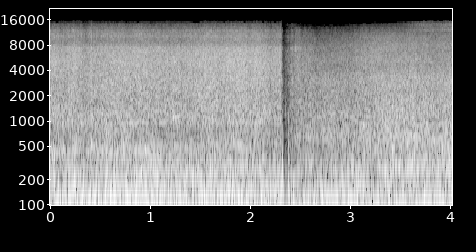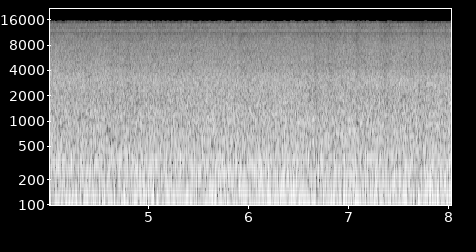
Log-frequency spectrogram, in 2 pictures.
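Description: Loud, steady rush of falling water, with a brief dip about two seconds in.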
